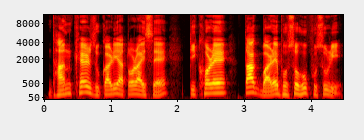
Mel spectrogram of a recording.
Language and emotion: Assamese, neutral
